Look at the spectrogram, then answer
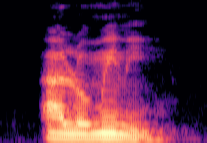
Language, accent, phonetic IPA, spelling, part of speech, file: Catalan, Valencia, [a.luˈmi.ni], alumini, noun, LL-Q7026 (cat)-alumini.wav
- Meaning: aluminium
